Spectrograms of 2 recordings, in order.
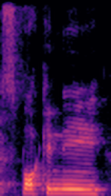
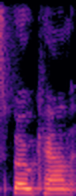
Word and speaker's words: Spokane: city name i've heard spockany spokane spockane it's spokane as in beer can and with close to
